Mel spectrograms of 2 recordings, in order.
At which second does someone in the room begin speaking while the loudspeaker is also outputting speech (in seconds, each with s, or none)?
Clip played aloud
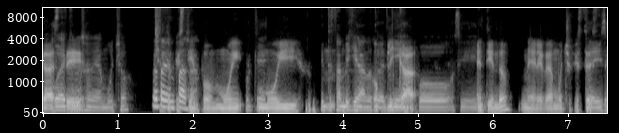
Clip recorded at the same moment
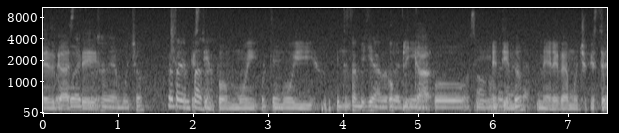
5.7 s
